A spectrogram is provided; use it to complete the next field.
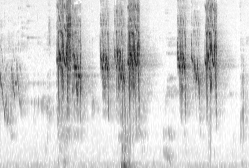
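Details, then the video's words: Budgerigar giving rapid, harsh high chirps and squawky notes in three clustered bursts, with a brief low knock in the middle. "budgie chirping sound"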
